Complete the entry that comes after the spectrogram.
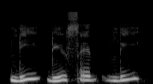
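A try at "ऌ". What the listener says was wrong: Lir. Lir. has a little bit of a R sound in it. It starts with a L. Lir.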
